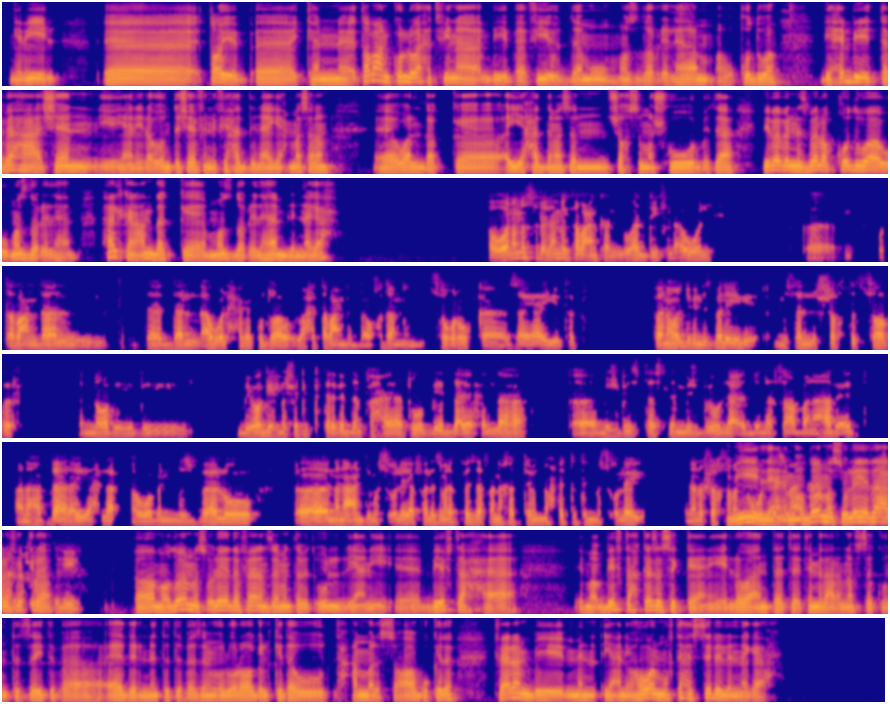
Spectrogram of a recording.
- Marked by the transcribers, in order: unintelligible speech; tapping
- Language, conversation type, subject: Arabic, podcast, إزاي بتعرّف النجاح في حياتك؟
- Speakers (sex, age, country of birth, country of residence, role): male, 20-24, Egypt, Egypt, guest; male, 20-24, United Arab Emirates, Egypt, host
